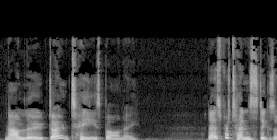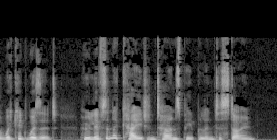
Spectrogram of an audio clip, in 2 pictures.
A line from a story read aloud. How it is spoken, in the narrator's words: Lou began eagerly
